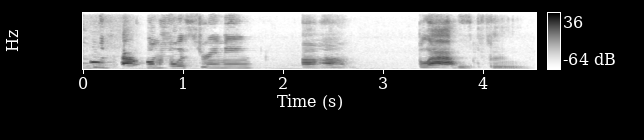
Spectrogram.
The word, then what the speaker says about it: Blxst: Blast.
